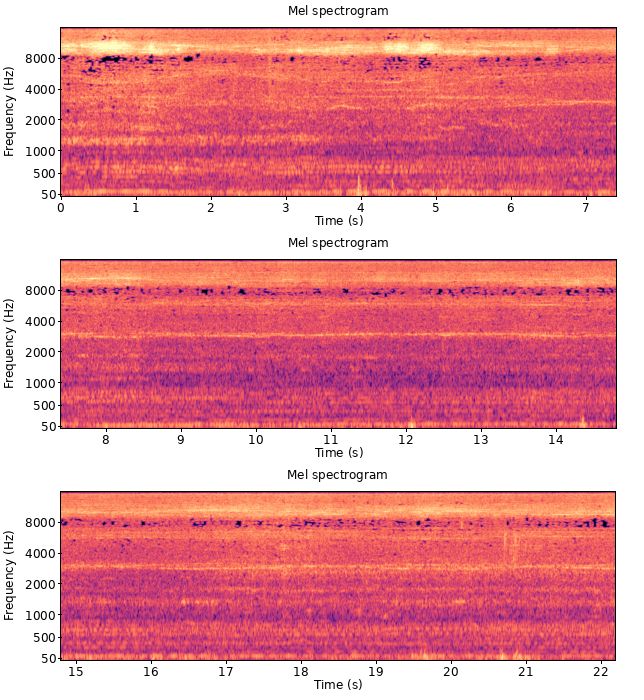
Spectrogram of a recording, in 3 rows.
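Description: A 1200 mm six-rotor hexcopter drone hovering: its propellers and motors give a steady, many-toned hum that wavers a little in pitch over the first several seconds, then holds steady, over a low rumble.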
